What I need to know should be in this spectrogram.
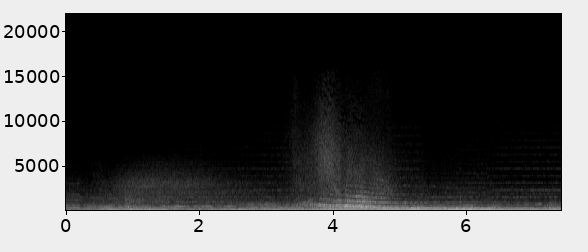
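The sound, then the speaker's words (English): A starship engaging full warp drive gives a loud, dense low roar that swells, with a bright rushing whoosh sweeping through the middle before the heavy rumble carries on steadily to the end. “Computer, full warp. Engage.”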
